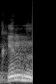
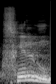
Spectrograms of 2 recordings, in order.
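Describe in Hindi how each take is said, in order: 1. पहली ध्वनि दोनों होठों से बनती है। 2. पहली ध्वनि होंठ और दाँत से बनती है। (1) "दोनों होठों में मिलाना नहीं है, फिल्म नहीं बोलना" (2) "बल्कि इसे फिल्म बोलना है"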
